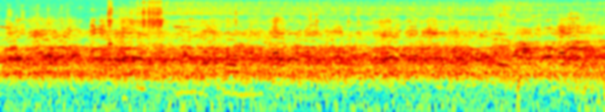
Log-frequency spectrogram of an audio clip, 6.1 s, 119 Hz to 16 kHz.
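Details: Large Snow Goose flocks at a spring stopover on Cayuga Lake, New York, in March 2021 keep up a continuous, blended honking chorus, with a few faint soft rustles and knocks.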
